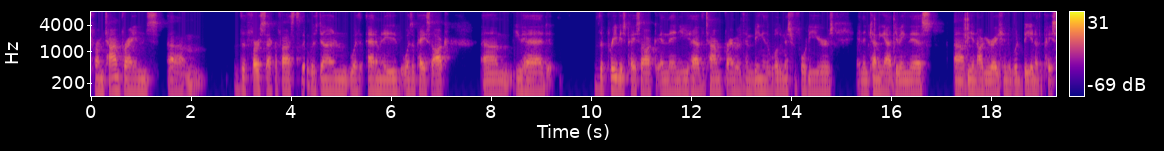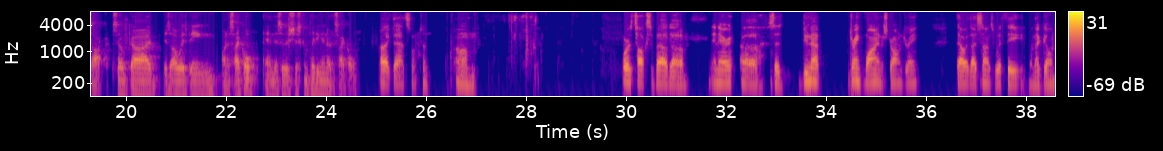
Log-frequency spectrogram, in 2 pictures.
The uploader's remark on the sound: recorded over Zoom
